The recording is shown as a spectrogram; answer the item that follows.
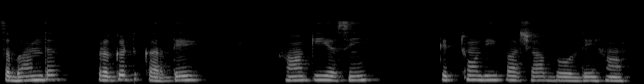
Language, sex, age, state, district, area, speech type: Punjabi, female, 30-45, Punjab, Tarn Taran, rural, spontaneous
